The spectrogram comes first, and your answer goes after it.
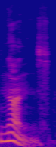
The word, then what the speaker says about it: nones: us adults or 29% are religious nuns that's spelled n o NES or people who describe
